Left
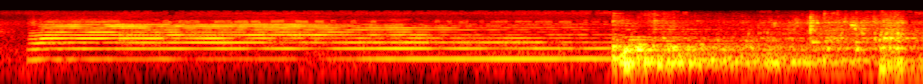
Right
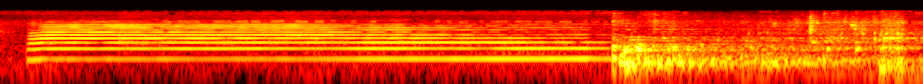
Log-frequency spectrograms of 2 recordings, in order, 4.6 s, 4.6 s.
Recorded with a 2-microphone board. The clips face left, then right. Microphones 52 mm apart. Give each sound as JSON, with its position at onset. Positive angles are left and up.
{"t": 0.1, "sound": "a trumpet", "side_deg": -30, "distance_m": 0.6}
{"t": 3.1, "sound": "a toilet flushing", "side_deg": -10, "distance_m": 0.5}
